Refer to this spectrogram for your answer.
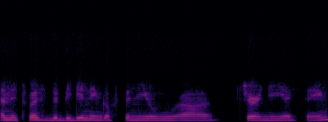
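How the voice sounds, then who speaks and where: Slow-paced and flat, a woman with a French accent speaks in a monotone at a fairly low pitch. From France. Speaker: participant. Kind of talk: group discussion introduction. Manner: hesitant, many fillers.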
